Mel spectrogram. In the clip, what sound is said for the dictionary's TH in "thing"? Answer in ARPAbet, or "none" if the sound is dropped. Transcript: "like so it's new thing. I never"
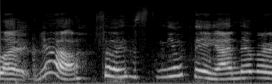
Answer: TH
